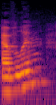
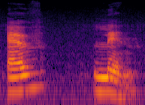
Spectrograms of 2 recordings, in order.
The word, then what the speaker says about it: Evelyn: the next name is Evelyn and it means shining brilliant or radiant on it's pronounced EV Lynne Evelyn or you can put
